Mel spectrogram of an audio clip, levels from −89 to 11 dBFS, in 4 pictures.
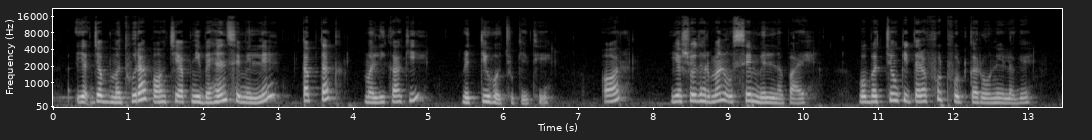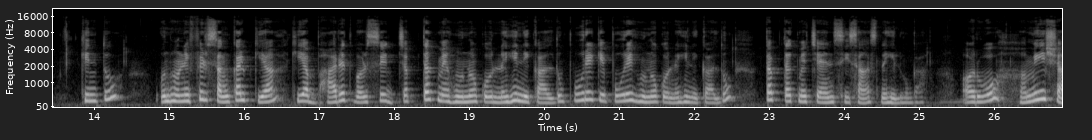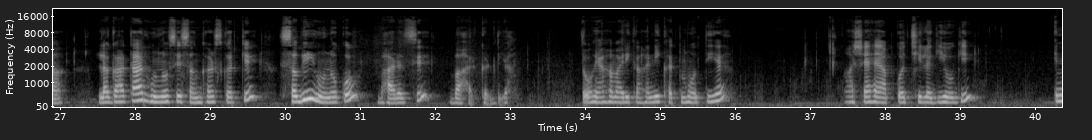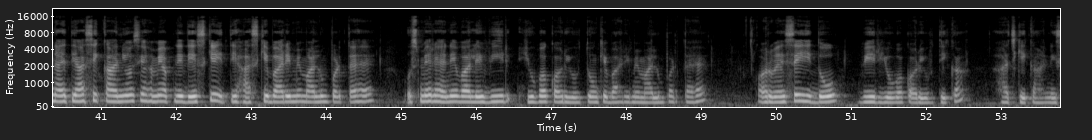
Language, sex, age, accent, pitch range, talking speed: Hindi, female, 50-69, native, 200-245 Hz, 145 wpm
